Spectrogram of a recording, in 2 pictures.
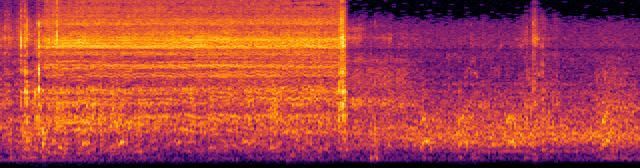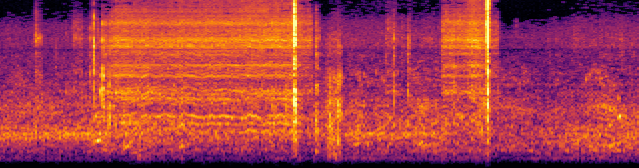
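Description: Lens zoom motor of a superzoom camera whirring in two runs, the first about three seconds long and the second about two, as the lens zooms in. Light handling clicks are mixed in, with two sharp clicks in the second half.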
